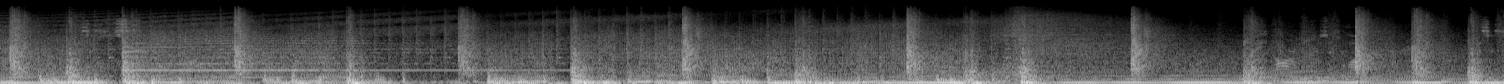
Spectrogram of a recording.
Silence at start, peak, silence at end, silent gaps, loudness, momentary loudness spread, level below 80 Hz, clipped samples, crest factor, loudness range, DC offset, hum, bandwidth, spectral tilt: 0 s; -2 dBFS; 0 s; none; -20 LUFS; 7 LU; -22 dBFS; under 0.1%; 16 dB; 3 LU; under 0.1%; none; 14.5 kHz; -6 dB/octave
